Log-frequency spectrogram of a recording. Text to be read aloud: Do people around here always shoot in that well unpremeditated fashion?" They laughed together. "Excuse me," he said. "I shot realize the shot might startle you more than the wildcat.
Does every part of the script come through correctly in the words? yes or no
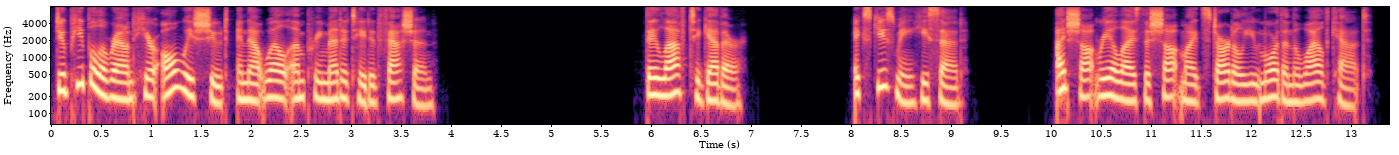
yes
